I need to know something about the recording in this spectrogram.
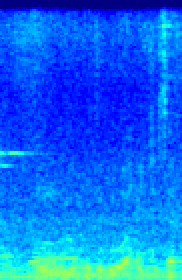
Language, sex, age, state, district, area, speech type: Gujarati, male, 60+, Gujarat, Narmada, rural, spontaneous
